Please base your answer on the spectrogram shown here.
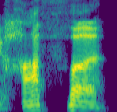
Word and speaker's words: Hatha: You have to take the front of your tongue and you have to put it near your teeth like a TH sound, and you say Hatha yoga.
